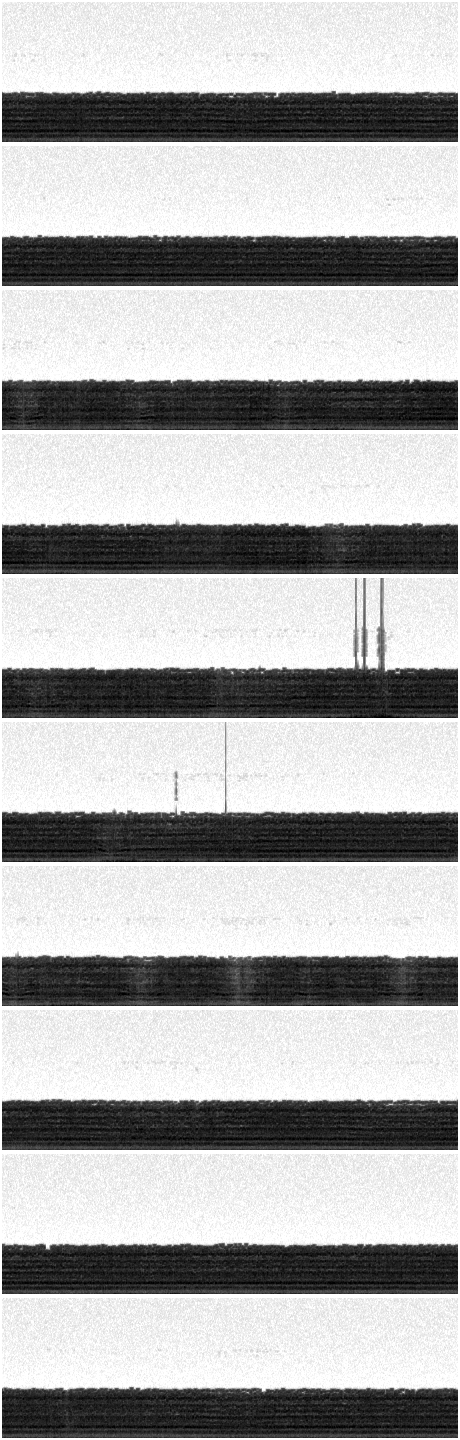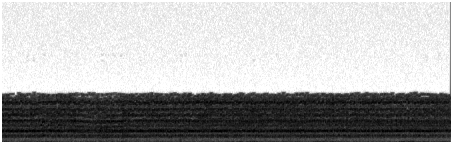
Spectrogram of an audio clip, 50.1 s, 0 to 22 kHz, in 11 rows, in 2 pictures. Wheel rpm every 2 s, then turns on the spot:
230, 230, 230, 230, 200, 200, 210, 230, 180, 210, 200, 230, 190, 210, 150, 160, 210, 230, 230, 240, 230, 230, 230, 230, 230.
none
